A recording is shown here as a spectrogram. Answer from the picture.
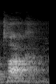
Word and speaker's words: talk: Recuerda que el verbo talk no pronuncia esa L como la pronunciamos en español, talk.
